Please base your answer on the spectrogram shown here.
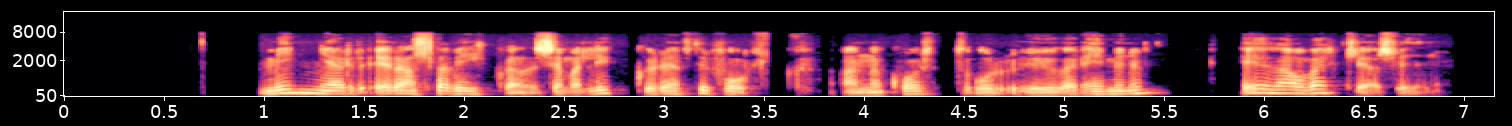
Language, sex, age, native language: Icelandic, male, 40-49, Icelandic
